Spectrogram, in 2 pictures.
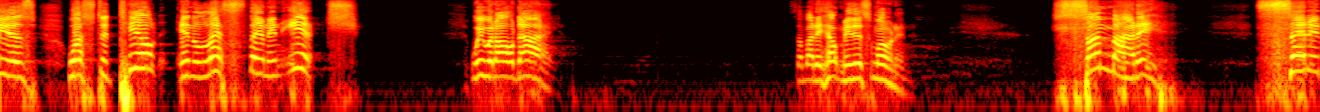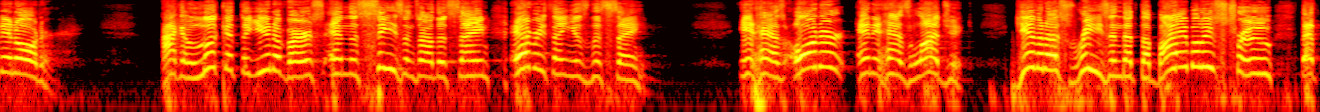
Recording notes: preached on February 27, 2022 at Calvary Temple Church, Murray, KY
